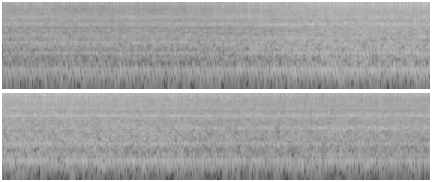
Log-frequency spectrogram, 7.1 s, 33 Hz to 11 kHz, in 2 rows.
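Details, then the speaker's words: Onan 4000 KY series generator after repair (new plug, oil, fuel filter, fuel pump, cleaned carb, choke coil adjusted); altitude screw turned counterclockwise with pliers until surging stopped, now steady even drone with no hunting: normal running. "Using pliers, turn the screw counterclockwise slowly until the generator smooths out."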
